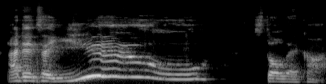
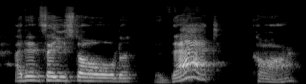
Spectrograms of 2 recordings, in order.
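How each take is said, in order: First: The word "you" carries the stress. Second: The word "that" carries the stress.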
